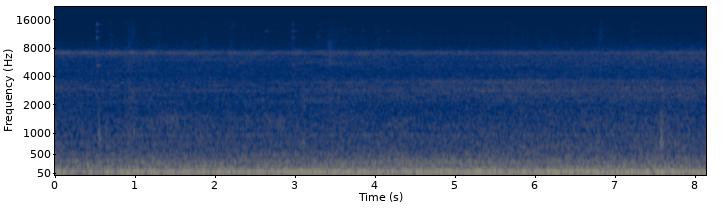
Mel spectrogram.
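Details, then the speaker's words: 2005 Dodge Ram 1500 4x4 test drive after replacing the noisy rear axle (suspected pinion, noise on throttle) with a salvage-yard 2003 unit. Steady even road rumble with no whine, clunk, grinding or rattle. Normal rear differential. "sounds very good so far no grinding no rattling"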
